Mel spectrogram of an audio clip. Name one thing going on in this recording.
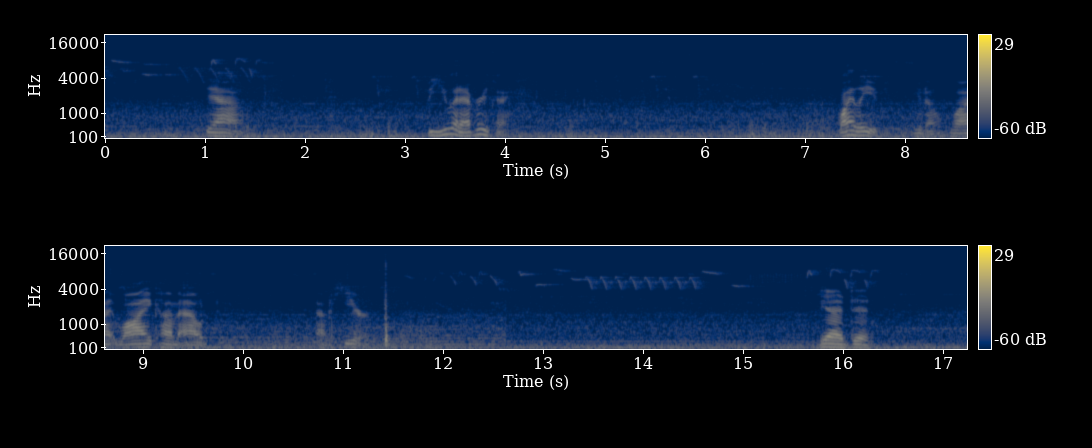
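A young man speaks calmly nearby in short bursts.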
